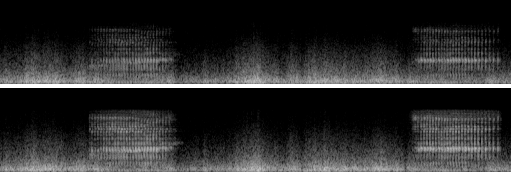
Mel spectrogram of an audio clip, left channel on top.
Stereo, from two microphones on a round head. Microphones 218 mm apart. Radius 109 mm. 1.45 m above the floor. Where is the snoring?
75° right (ahead or behind).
